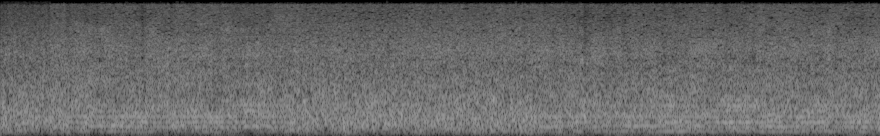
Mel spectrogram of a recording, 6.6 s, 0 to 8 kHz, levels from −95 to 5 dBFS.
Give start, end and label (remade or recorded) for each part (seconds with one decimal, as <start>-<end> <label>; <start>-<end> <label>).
0.0-0.5 recorded; 0.5-2.2 remade; 2.2-4.0 recorded; 4.0-6.6 remade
